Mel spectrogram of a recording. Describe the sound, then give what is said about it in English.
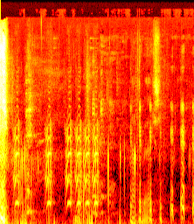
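A dog barks in a rapid string of short, yappy barks, pausing briefly before another quicker burst of barks and yips. “Yeah, my dog's an ass.”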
